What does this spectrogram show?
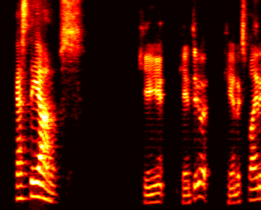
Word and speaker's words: Castellanos: It has like the Spanish double. It's like a Y. Castellanos.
